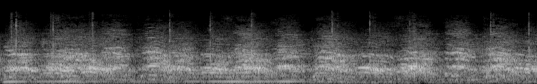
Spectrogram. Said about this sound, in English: What you're hearing is one chant, one at one protest group chanting, count the vote, and another chanting, stop the vote.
